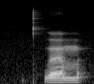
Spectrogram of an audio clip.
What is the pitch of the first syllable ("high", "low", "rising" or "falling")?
high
